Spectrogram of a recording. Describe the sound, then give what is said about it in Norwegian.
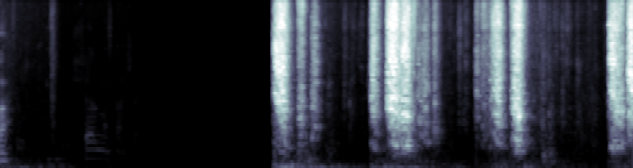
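After a quiet start, adhesive tape is pulled and torn off a roll in four close, loud rasping bursts, with rustling as it is pressed onto a person. “Jeg hører du teipen blir eh, påført på eh, Viktor her nå”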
